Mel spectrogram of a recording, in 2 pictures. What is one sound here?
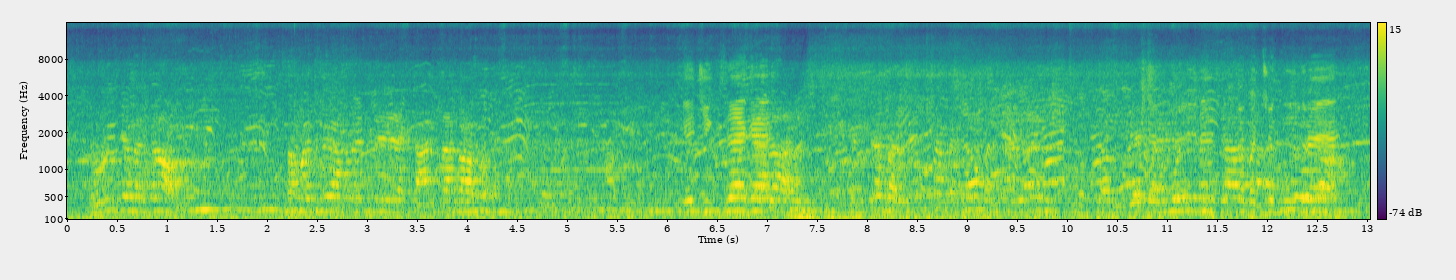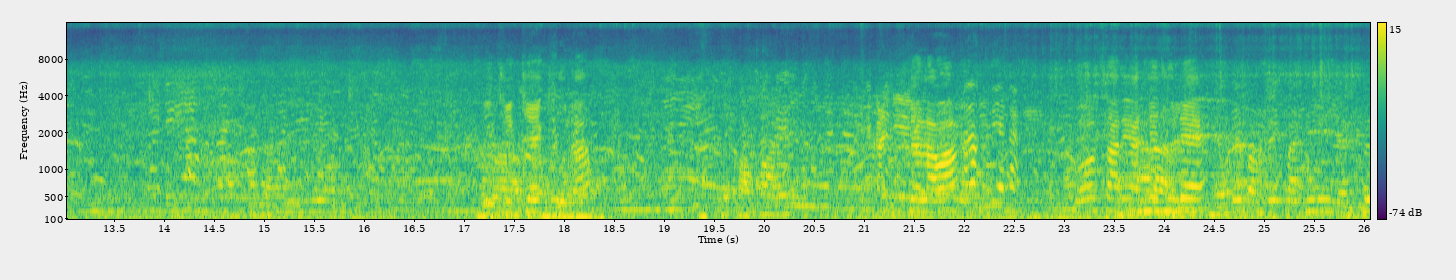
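A crowd of men, women and children chatters and calls out all around.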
